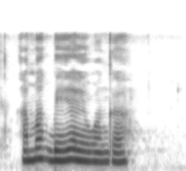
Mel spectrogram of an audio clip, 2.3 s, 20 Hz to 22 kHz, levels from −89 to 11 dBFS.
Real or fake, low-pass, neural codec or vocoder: fake; 10.8 kHz; codec, 24 kHz, 3.1 kbps, DualCodec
